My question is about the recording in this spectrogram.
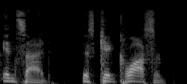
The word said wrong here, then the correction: Crossan: Okay, Crossan or Clausen? How do you say his Crossan. – Name? – Crossan. – Crossan.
